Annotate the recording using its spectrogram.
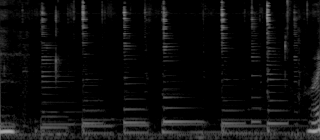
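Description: Background music: an acoustic guitar playing a steady run of plucked notes, about two a second.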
